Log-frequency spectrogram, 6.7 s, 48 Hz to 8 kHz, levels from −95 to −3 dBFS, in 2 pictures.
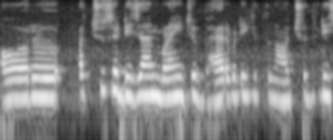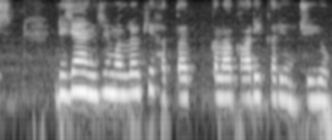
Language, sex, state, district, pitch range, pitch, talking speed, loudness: Garhwali, female, Uttarakhand, Tehri Garhwal, 225-255 Hz, 235 Hz, 180 wpm, -16 LUFS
